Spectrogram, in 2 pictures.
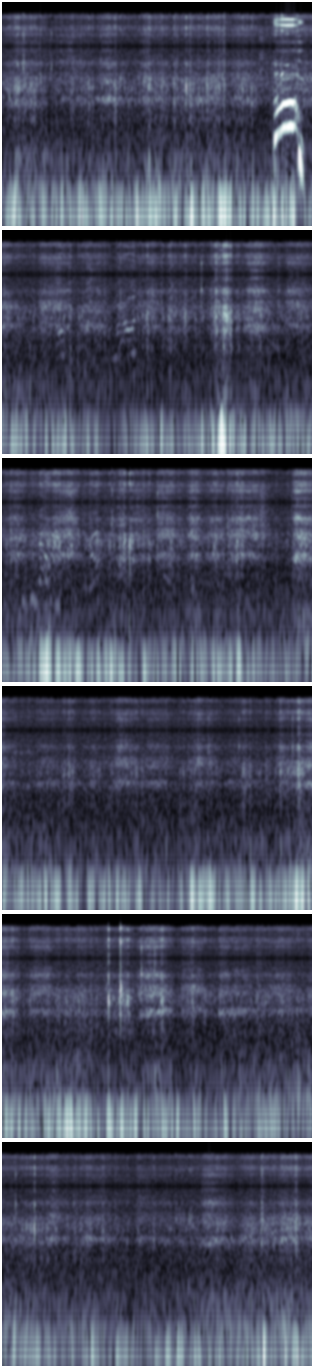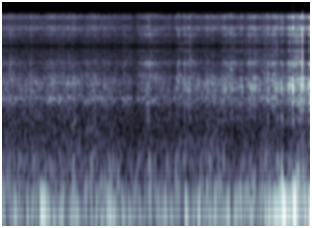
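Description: Mountain bike rolling over a dirt forest trail, heard from a camera on the bike or rider: a steady low rumble of wind on the microphone and tyres, with the bike rattling and a few sharp knocks over bumps. About four seconds in there is one short rising-then-falling cry.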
